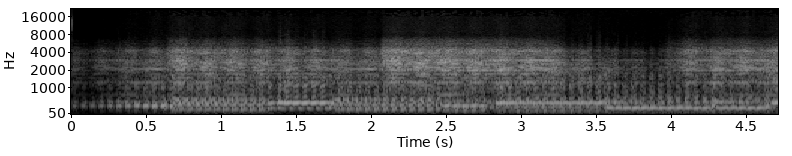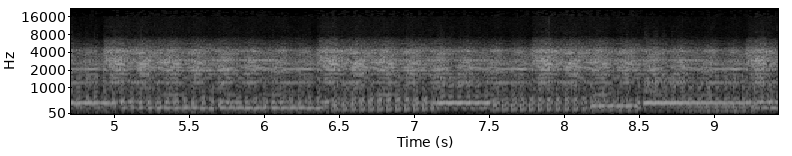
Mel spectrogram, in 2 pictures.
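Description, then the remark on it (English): A heavily distorted, effects-laden guitar plays a stepping melody that rises and falls in sustained notes, loud and continuous with a spacey, washed-out tone and no voices. “We're actually it's almost like we're getting some melody or something, and at this yes.”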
